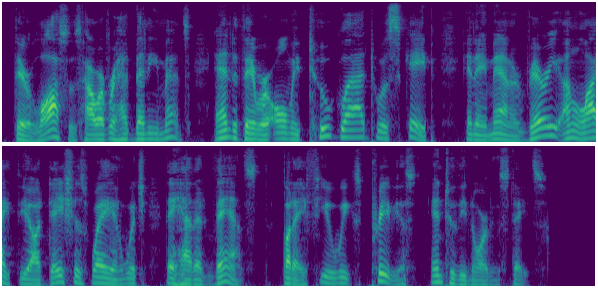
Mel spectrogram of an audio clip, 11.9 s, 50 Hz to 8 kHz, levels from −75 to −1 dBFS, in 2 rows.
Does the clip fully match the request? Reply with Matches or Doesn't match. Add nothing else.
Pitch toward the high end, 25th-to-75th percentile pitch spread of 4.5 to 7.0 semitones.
Doesn't match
